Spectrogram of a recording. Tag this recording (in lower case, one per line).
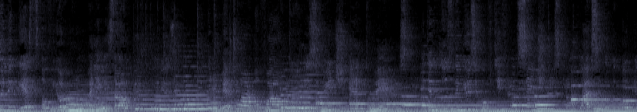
speech
musical instrument
music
